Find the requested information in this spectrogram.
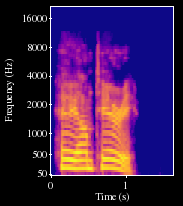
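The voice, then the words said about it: Terry Funk impression, Hank Hill-like. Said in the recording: “do my Terry Funk voice, which sounds a little bit too much, maybe like Hank Hill”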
